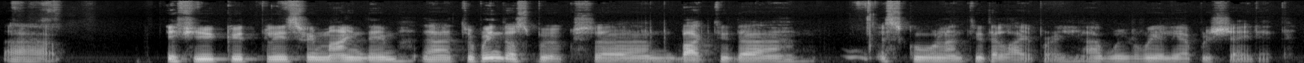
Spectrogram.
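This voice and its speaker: Middle-aged teacher, halting. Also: male voice, mid-range voice, little pitch movement. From Peru. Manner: halting, many fillers. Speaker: fourth grade teacher. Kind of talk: virtual open house presentation to parents.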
